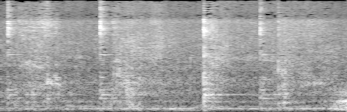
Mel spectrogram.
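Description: Chicken pieces being sautéed in oil in a pan, a continuous sizzle broken by four sharp scraping stirs of a spoon at irregular intervals, close and clear with no voices.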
